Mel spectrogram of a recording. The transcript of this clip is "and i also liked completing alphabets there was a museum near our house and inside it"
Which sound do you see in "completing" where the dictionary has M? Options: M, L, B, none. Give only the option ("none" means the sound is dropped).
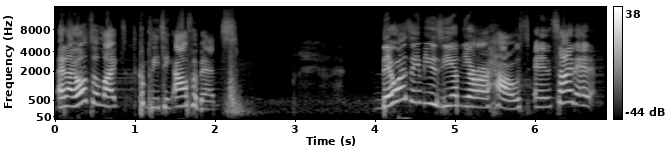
M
